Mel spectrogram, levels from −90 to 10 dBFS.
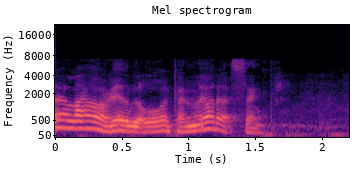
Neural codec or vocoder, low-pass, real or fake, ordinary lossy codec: codec, 24 kHz, 1.5 kbps, HILCodec; 7.2 kHz; fake; none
